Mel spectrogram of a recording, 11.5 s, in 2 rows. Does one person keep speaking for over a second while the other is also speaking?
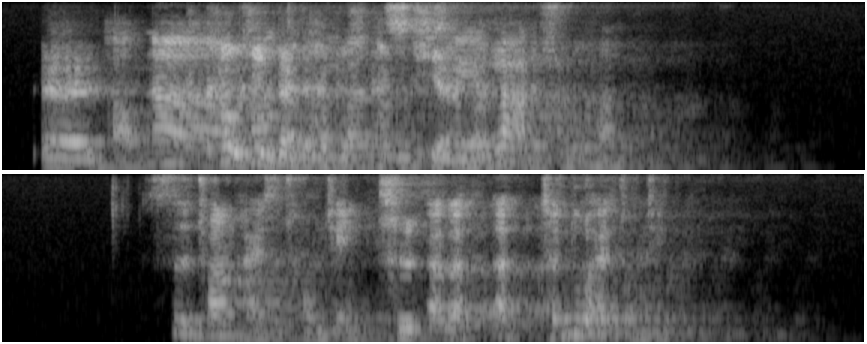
Yes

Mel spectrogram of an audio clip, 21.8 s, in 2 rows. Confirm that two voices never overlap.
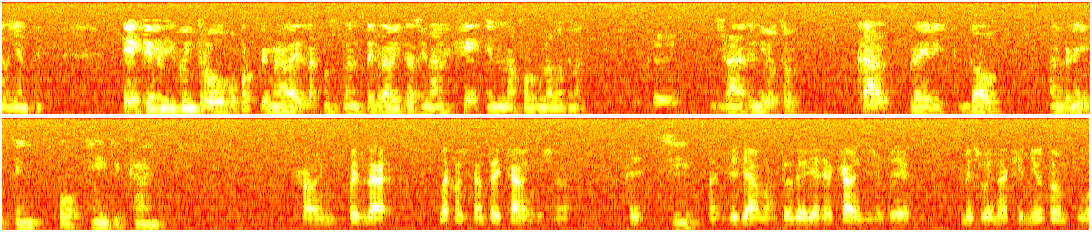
Yes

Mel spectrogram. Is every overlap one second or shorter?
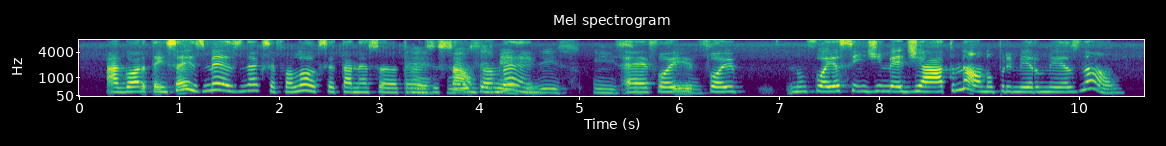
No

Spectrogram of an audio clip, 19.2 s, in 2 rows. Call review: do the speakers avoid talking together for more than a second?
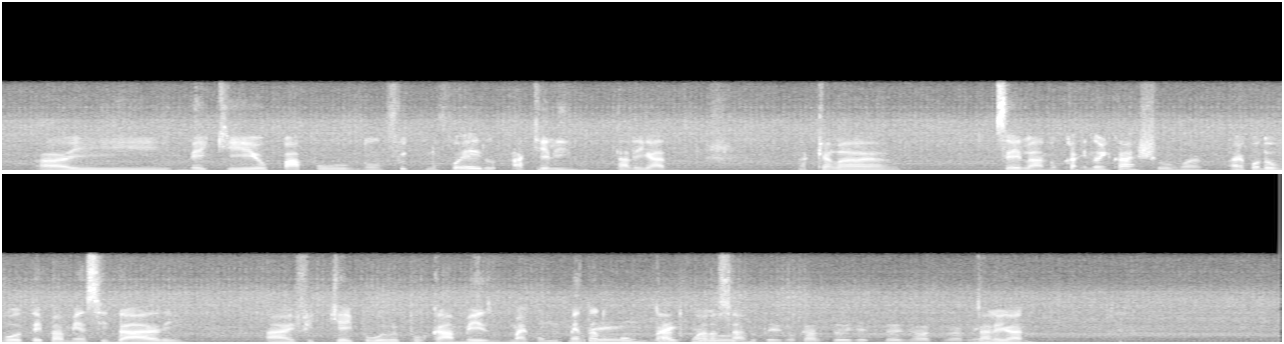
No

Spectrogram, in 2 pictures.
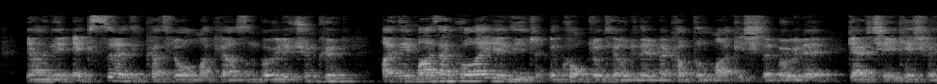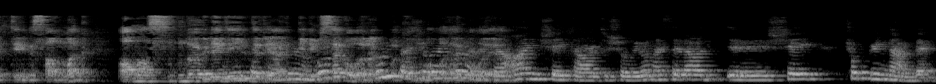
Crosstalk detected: Yes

